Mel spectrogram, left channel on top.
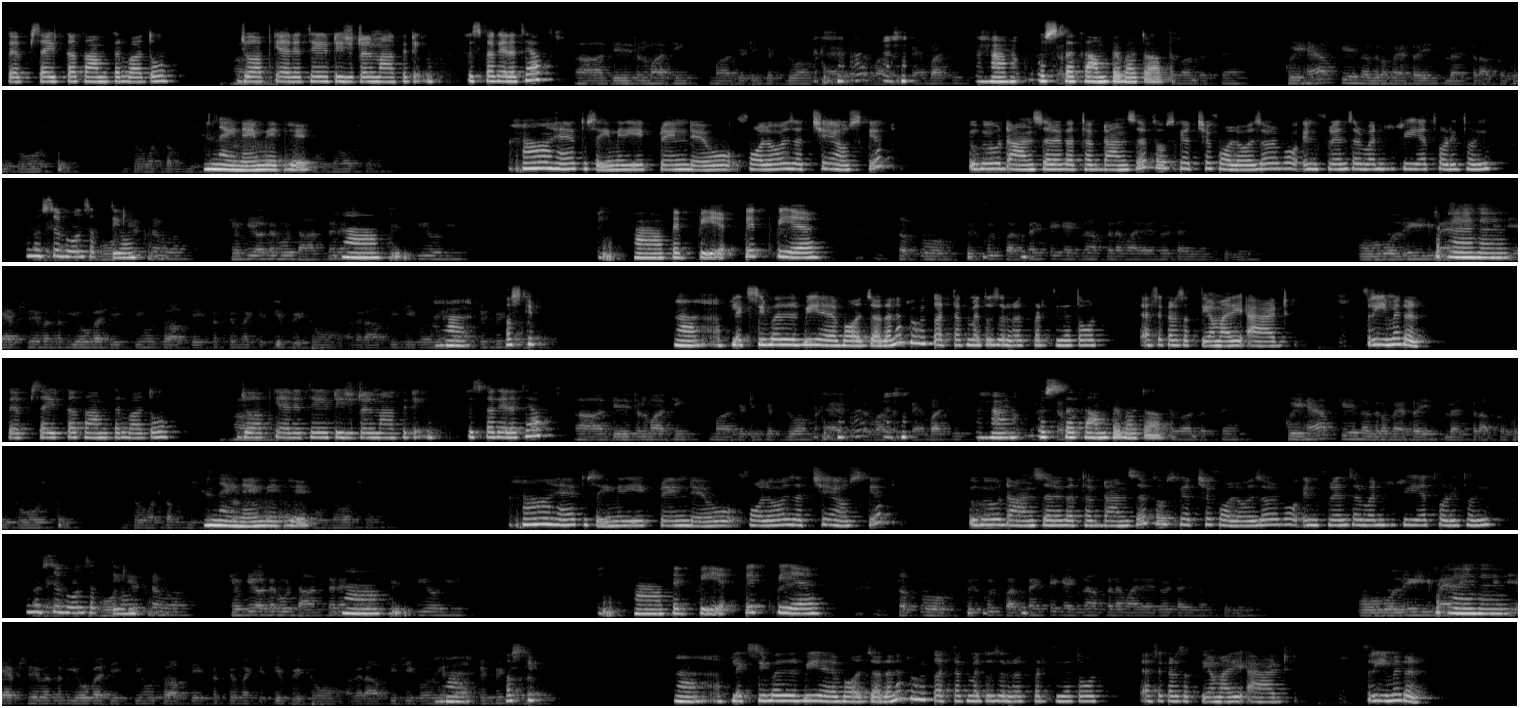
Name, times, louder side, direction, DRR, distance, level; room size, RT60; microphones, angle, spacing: voice 1, 0.1-1.7 2.3-4.3 4.6-5.4 8.5-9.0 9.8-11.6 17.2-18.2 20.2-24.0 24.8-30.0 30.6-31.2 31.4-31.7 33.7-34.3 36.3-38.5 44.8-45.4 49.8-50.2 50.5-50.7 52.2-56.4 56.9-58.3 59.1-59.6, left 2 dB, 55° left, 11 dB, 1.0 m, -23 dB
voice 2, 2.3-2.9 5.7-9.6 10.0-10.8 11.4-11.9 12.2-12.4 12.8-15.8 16.5-19.0 20.2-20.3 24.9-25.2 30.6-32.2 32.6-34.9 37.4-37.5 38.1-38.4 39.0-42.9 43.9-45.0 45.3-50.9, right 2 dB, 20° right, 4 dB, 4.9 m, -44 dB
16.5 x 15.0 x 2.7 m, 0.31 s
head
